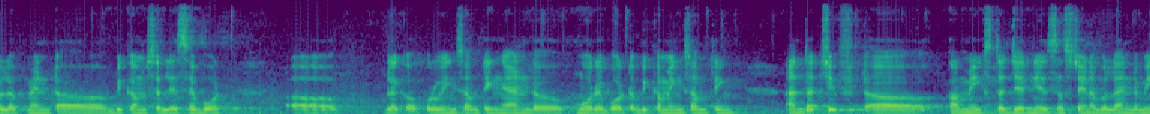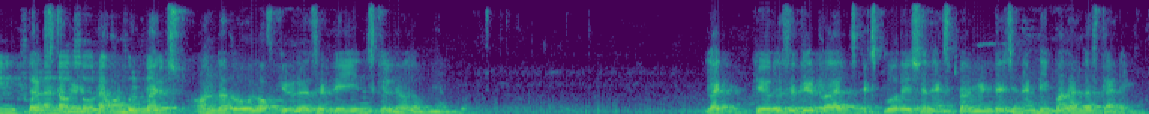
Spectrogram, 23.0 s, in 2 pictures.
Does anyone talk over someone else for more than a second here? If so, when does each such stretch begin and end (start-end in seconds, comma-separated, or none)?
11.8-13.2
